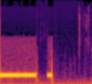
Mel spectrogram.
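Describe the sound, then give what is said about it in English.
A telephone line tone holds steadily for about half a second, then a short second beep follows after a brief pause as a scheduled phone call is placed and rings. No voices. “I scheduled this, sort of, like I always do when my phone calls.”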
